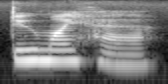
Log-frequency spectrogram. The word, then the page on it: do my hair: English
